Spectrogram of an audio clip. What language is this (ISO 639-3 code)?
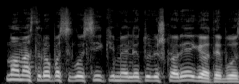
lit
